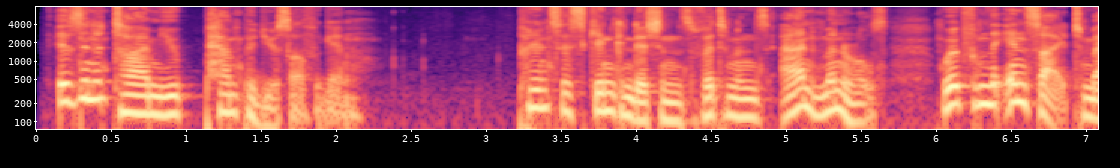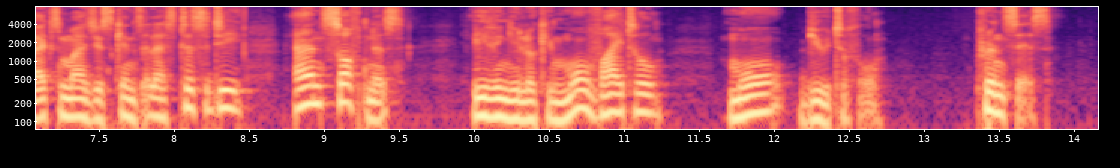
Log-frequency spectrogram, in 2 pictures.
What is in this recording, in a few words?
soft sell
